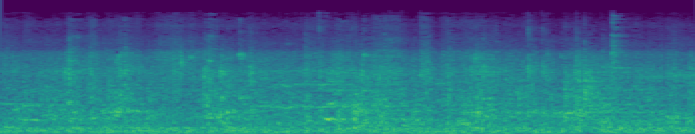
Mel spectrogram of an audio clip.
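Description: Freight train's covered wagons rolling past at close range: a steady rumble of steel wheels on the rails, with irregular clicks and knocks from the wheels and bogies.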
